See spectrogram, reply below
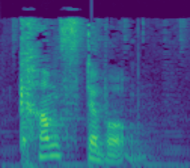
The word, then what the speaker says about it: comfortable: Comfortable. Comfortable. Sort of similar to vegetables, where we get rid of a syllable.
